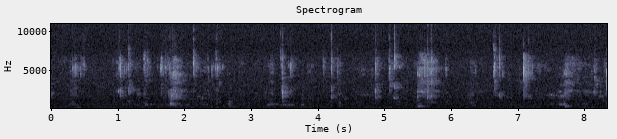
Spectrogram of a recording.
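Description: Faint eating sounds: chewing, with many small irregular clicks and crackles as french fries and a toasted sandwich are eaten by hand.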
